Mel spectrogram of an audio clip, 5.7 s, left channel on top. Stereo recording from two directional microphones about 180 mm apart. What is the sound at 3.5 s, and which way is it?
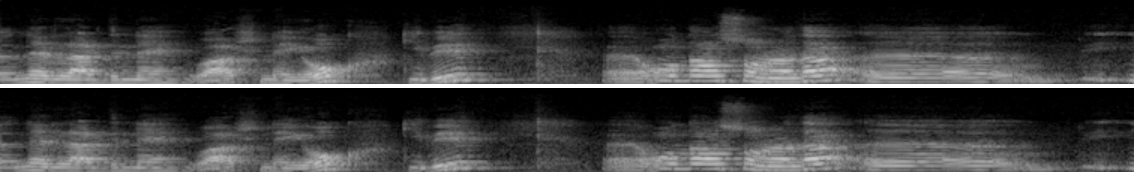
Speech, 30° left (ahead or behind).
